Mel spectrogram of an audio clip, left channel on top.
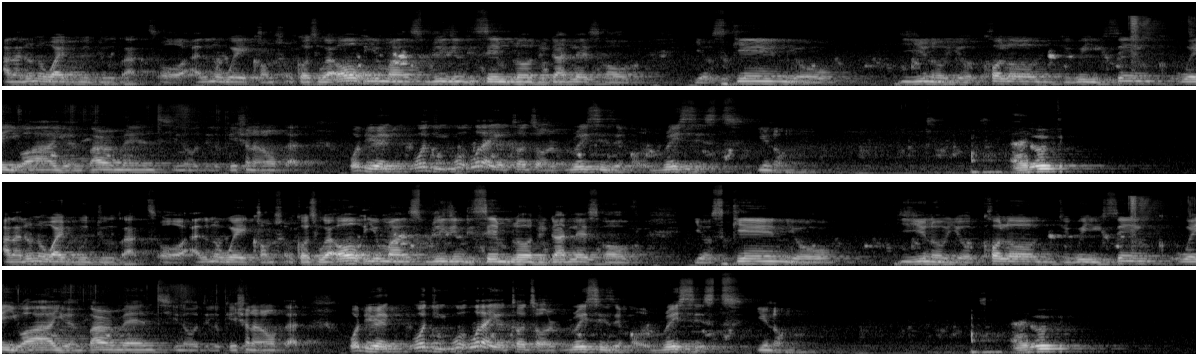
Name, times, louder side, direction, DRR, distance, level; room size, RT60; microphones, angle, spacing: voice 1, 0.0-6.3 6.9-8.3 8.6-19.8 21.6-21.8, right 2 dB, 80° right, 7 dB, 2.1 m, -26 dB
sound 1, 7.7-15.9, right 1 dB, 15° right, 4.3 m, -51 dB
voice 2, 22.0-22.5, left 3 dB, 85° left, 11 dB, 0.8 m, -18 dB
22.5 x 21.0 x 9.4 m, 1.4 s
head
